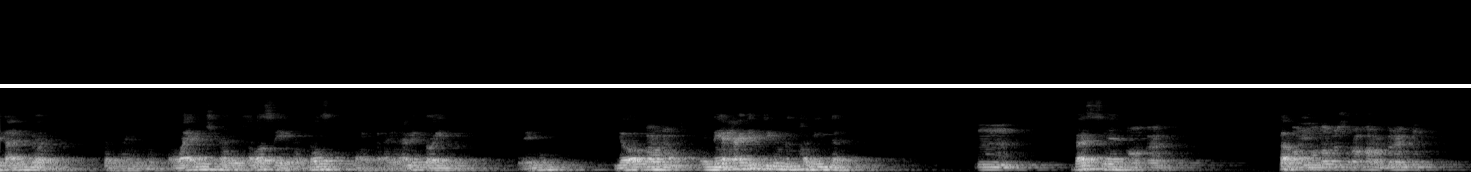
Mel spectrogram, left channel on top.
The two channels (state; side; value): silent; left; digital silence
